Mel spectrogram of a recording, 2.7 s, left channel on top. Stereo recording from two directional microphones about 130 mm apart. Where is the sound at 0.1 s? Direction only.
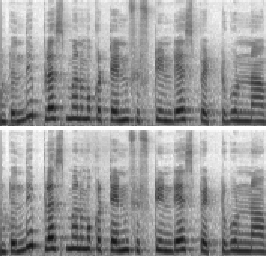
20° right (ahead or behind).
